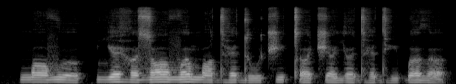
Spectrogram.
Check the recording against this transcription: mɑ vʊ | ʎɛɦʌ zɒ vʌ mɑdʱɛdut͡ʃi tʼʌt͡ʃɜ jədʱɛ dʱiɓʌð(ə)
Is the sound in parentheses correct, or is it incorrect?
incorrect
